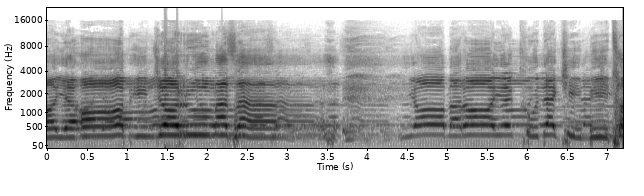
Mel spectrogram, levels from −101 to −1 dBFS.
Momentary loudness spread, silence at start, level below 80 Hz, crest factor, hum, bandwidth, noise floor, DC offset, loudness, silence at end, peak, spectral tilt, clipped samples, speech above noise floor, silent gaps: 20 LU; 0 s; -54 dBFS; 18 dB; 50 Hz at -55 dBFS; 13 kHz; -40 dBFS; under 0.1%; -16 LUFS; 0 s; 0 dBFS; -3 dB/octave; under 0.1%; 24 dB; none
